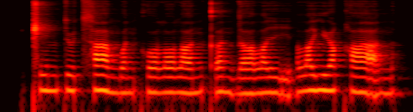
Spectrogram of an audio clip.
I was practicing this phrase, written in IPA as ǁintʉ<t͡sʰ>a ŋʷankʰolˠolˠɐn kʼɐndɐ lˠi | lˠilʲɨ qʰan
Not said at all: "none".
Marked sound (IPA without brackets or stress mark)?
t͡sʰ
